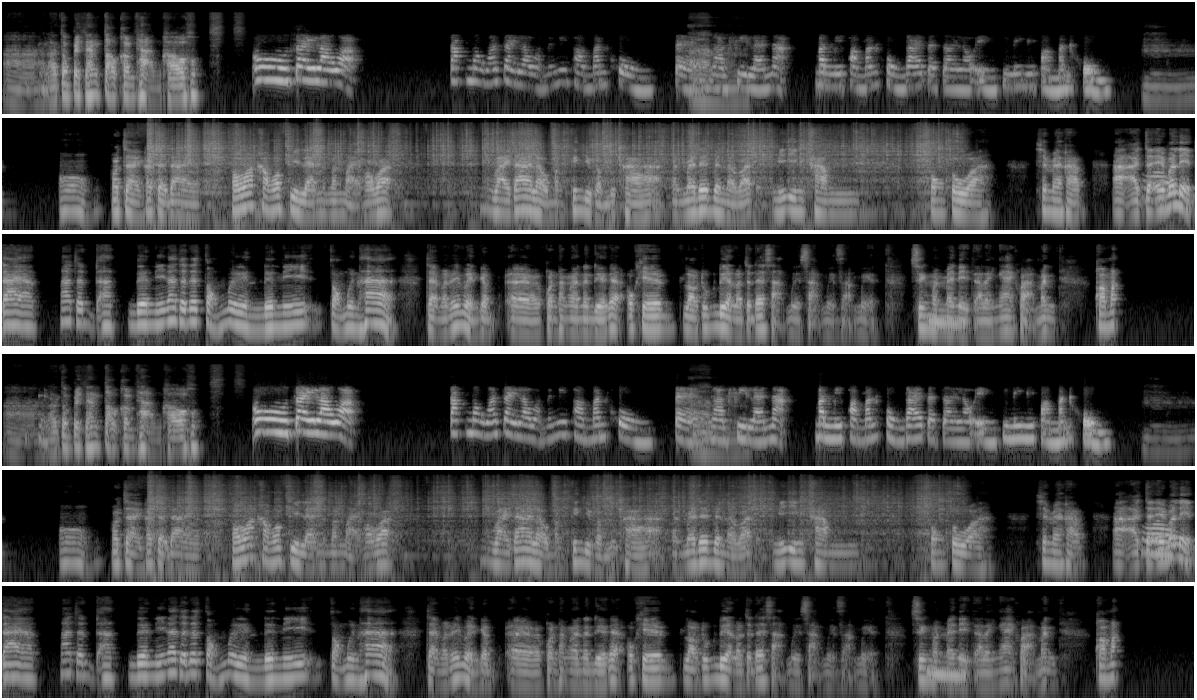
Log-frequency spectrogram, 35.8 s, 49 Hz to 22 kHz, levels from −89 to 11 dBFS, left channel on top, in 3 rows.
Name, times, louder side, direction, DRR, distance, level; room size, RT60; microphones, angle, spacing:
voice 1, 0.0-2.4 6.9-7.4 11.4-11.9 12.5-16.1 16.7-20.5 21.2-21.8 22.3-22.7 23.0-24.2 24.4-35.0, left 4 dB, 40° left, 0.3 m, -29 dB
voice 2, 2.5-3.6 4.5-7.9 8.1-11.1 23.3-23.8 33.1-33.5, right 4 dB, 55° right, 0.5 m, -28 dB
sound 1, 13.4-21.6, left 6 dB, 85° left, 0.7 m, -34 dB
2.6 x 2.1 x 2.4 m
head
